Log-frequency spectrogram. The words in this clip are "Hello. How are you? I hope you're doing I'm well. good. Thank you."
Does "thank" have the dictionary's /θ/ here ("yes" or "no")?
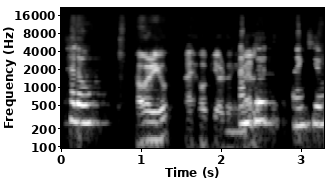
no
